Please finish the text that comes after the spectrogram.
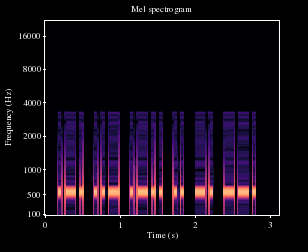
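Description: Morse code, heard as a keyed tone, about 25 wpm, 550 Hz. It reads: RULING
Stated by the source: Morse code news headlines sent at 25 wpm.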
